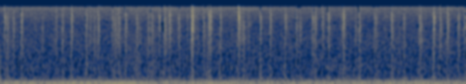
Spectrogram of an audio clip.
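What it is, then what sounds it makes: Glass candle jar. Long acrylic nails tap the thick glass base of a wax-filled glass candle jar from below. Rapid, light clicking taps sound over a steady low hum, each tick brief with only a short ring.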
